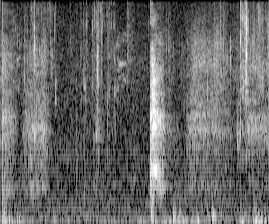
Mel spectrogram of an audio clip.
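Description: A taped crab-hook pole and an arm probing a mud crab burrow, with scattered scraping and squelching in wet mud over a steady low rumble of the body-mounted camera rubbing and shifting.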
